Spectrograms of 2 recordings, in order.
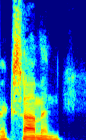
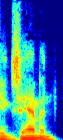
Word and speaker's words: examen: Now, this word examine itself is just the English pronunciation of the Spanish word that St. Ignatius used for this form of prayer, examen, in the Spanish, and we just say examine.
